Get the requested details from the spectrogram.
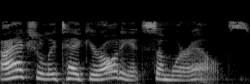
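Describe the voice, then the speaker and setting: A woman's fairly high voice with vocal fry, ordinary pitch variation and a moderate pace. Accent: American. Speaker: motivational speaker and comedian. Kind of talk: direct address to event planners. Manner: upbeat, conversational.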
